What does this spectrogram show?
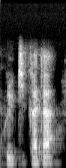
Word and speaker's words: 굵직하다: 근데 그렇지 않은 경우에 이제 어, 리을 기억으로 이렇게 굵직하다 이럴 때는 기억을 이거 우리도 이거 굵직하다란 말 많이 쓰는데 굵직하다 이렇게 이제 발음하는 것이 더 맞다는 겁니다.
